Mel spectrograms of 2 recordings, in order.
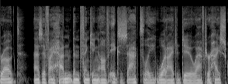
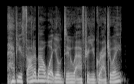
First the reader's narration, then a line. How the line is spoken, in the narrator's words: she asked brightly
